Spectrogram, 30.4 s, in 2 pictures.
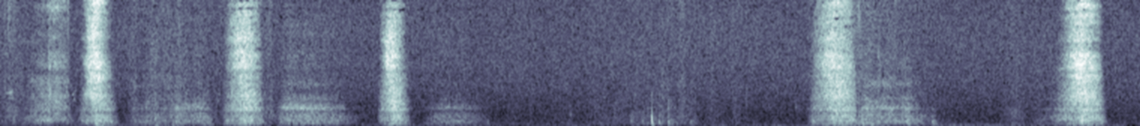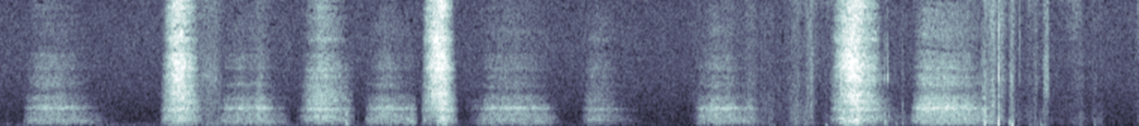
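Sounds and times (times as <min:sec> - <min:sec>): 
soft breaths: 0:00.0 - 0:06.8, 0:07.9 - 0:30.3
person sniffing: 0:00.5 - 0:01.6, 0:02.5 - 0:03.6, 0:10.8 - 0:12.0, 0:17.4 - 0:21.4, 0:26.2 - 0:28.5.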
